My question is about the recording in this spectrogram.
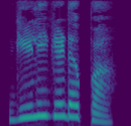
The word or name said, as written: ಗಿಳಿಗೆಡಪ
